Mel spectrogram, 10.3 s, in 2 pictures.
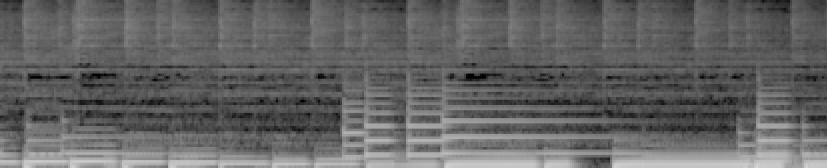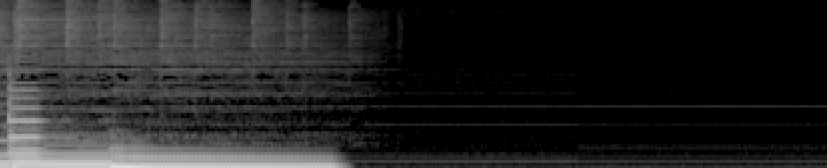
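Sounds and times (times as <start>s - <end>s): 
blues in F: 0.0s - 7.3s.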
